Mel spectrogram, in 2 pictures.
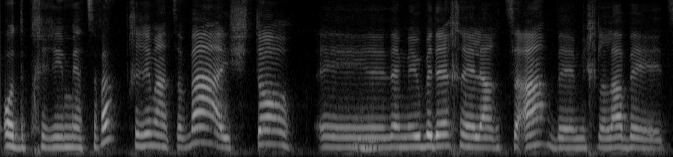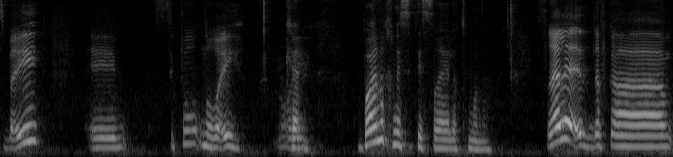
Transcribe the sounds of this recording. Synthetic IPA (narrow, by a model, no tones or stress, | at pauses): ʔo̞dbχiʁimːeat͡savab̥χiʁimːeat͡savaiʃto̞ | eemajube̞deʁeχklaleaʁt͡saʔabe̞miχlalabet͡svait̪ | e | sipuʁnoʁaʔi | oken | bonaχniset̪isʁae̞lat̪muna | isʁae̞ldafka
